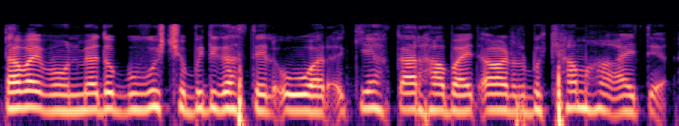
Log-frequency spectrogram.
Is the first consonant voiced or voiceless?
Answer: voiceless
